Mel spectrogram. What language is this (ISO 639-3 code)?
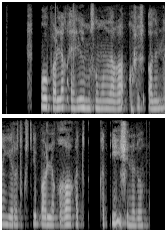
uig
